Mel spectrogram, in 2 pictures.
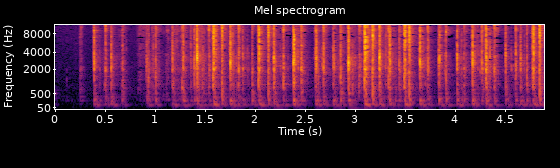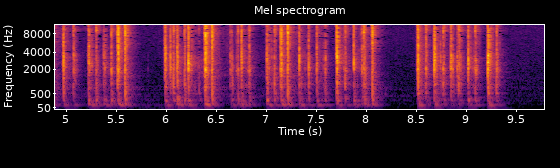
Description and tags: Typing on the keyboard.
